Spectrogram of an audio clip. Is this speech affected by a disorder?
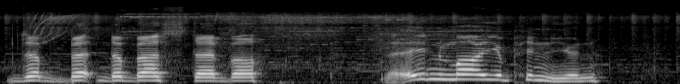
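Yes: ataxia; speech recently worse.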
